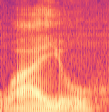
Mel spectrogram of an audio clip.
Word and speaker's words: Voyou: It was better than the other one, whose name is Voyou, pronounced Wayu, which means gangster in English.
